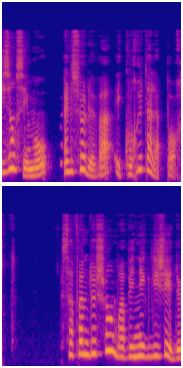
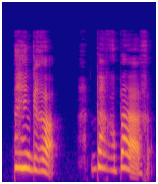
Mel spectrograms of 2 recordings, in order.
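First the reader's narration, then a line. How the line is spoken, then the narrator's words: Exclamation. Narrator (French): s'écria-t-elle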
